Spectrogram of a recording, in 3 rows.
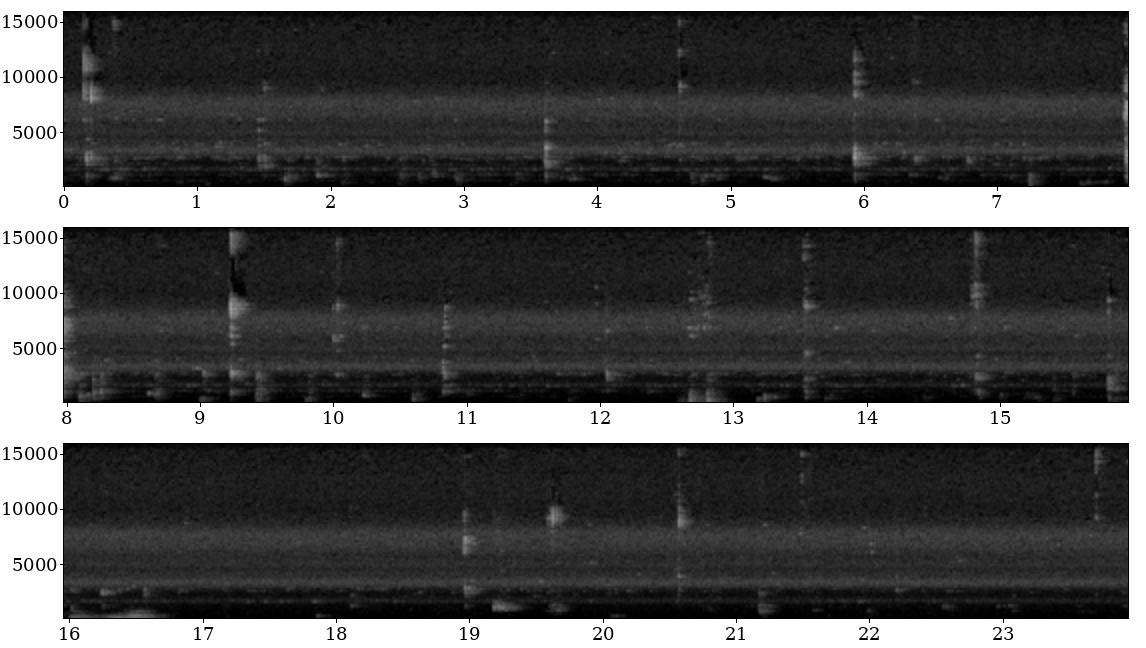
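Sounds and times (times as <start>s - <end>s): chewing noodles mouth smacks: 0.1s - 4.0s, 4.6s - 11.0s, 12.0s - 13.8s.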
